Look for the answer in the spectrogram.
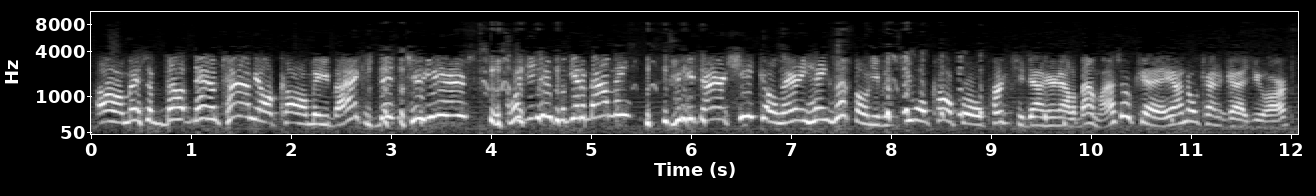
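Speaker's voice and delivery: high-pitched teasing grievance, easing down at the end; mock indignation. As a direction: playfully put out at being forgotten. Mock complaint, then "No, seriously.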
